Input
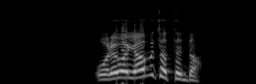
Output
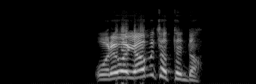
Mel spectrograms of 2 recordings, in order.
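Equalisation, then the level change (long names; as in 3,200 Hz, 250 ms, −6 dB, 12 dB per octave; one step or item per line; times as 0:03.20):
flat-topped bell 3,400 Hz +12 dB
+4.5 dB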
